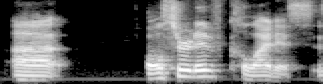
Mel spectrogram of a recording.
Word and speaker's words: ulcerative colitis: So, ulcerative colitis. Am I saying that? – Yes. Right? You're saying that right.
